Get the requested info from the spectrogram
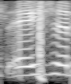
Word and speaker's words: Asia: My name is Asia. It's spelled A-S-I-A. – A-S-I-A?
